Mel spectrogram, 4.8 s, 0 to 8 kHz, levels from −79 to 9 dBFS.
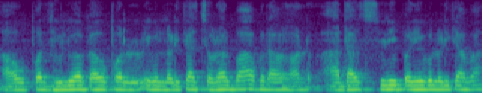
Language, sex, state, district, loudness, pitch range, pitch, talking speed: Bhojpuri, male, Bihar, Muzaffarpur, -15 LUFS, 125-135 Hz, 130 Hz, 200 wpm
